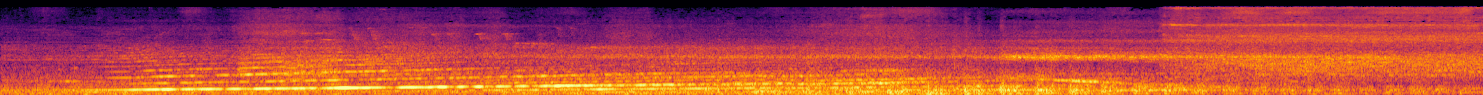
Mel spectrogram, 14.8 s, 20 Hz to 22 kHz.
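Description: Odakyu 1000-series electric train departing. Its GTO-VVVF inverter gives a whine of several tones that rise steadily in pitch as the train accelerates, over the rumble of the cars rolling past. The whine fades about ten seconds in, leaving a hissing rail noise.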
